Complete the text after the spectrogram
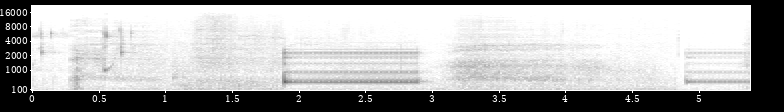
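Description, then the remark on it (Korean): A call is placed to a mobile phone and rings: a steady electronic tone sounds for about a second, pauses, then starts again, preceded by a few light, quick taps. No one speaks. “나는 아내의 주의사항이 떠올라 나무에게 전화를 걸었다.”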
